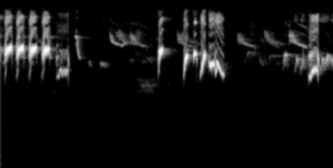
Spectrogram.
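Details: Fighting song for training, to fire up young birds. It opens with a quick run of four identical chirps, then shifts to varied warbles and thin high whistles.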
